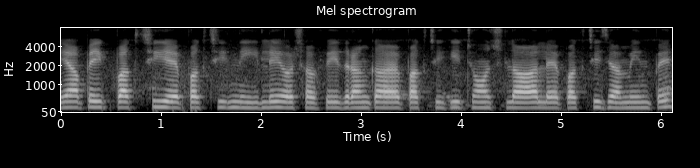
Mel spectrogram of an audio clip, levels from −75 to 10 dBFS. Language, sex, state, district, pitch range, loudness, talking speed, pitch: Hindi, female, Chhattisgarh, Bilaspur, 190-200 Hz, -19 LUFS, 205 wpm, 195 Hz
